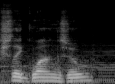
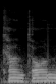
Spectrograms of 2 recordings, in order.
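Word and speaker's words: Guangzhou: of Chinese places are like Canton we call can it's guango we call it Canton it's just like a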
